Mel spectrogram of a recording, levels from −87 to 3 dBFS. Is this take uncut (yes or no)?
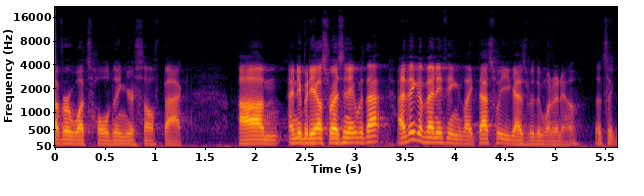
no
